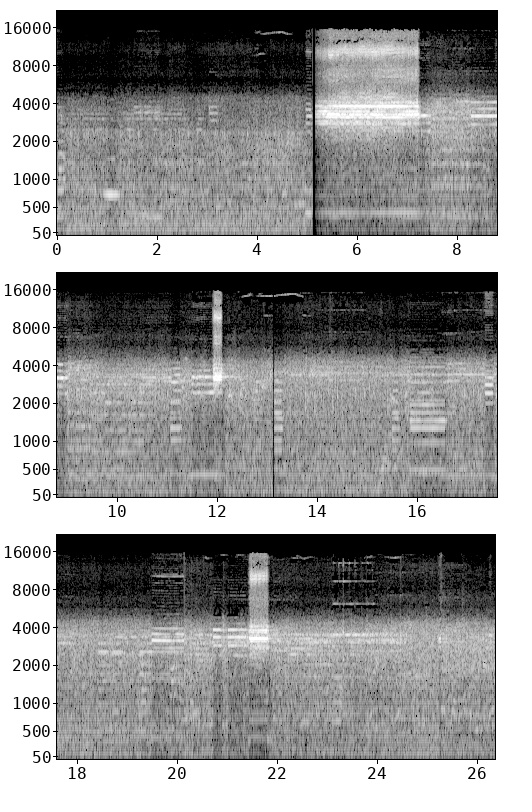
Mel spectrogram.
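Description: Traffic engines rumble steadily outdoors.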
